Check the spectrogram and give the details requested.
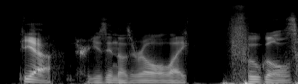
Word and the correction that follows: Fuggles: Is it pronounced Fugles? – It's Fuggles.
